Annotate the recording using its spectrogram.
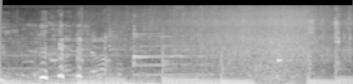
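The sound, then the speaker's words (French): Steady rumbling ambience on board a ferry carrying a football team from Lorient to the island of Groix in Morbihan, with a low engine drone and rushing water and wind, plus faint muffled voices and brief tonal hums drifting through. “L'histoire du match de football que nous vous racontons aujourd'hui commence sur le bateau qui conduit l'équipe des Turcs de Lorient vers l'île de Groix dans le Morbihan, où elle affrontera celle des Groisillons, l'US Groix.”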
